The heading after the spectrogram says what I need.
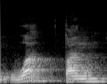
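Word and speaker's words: وطن: The same way how we pronounce the way watan, which means the country, it's very similar. We change just one sound, which is wathan, which means a statue.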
